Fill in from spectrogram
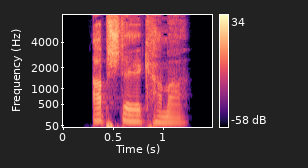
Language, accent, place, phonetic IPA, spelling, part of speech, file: German, Germany, Berlin, [ˈapʃtɛlˌkamɐ], Abstellkammer, noun, De-Abstellkammer.ogg
- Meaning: broom closet, lumber room (small room for storage of various items, tools and furniture)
